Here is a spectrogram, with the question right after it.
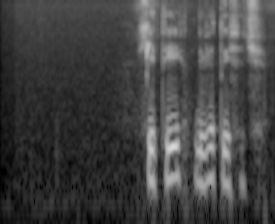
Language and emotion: Russian, neutral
